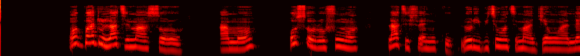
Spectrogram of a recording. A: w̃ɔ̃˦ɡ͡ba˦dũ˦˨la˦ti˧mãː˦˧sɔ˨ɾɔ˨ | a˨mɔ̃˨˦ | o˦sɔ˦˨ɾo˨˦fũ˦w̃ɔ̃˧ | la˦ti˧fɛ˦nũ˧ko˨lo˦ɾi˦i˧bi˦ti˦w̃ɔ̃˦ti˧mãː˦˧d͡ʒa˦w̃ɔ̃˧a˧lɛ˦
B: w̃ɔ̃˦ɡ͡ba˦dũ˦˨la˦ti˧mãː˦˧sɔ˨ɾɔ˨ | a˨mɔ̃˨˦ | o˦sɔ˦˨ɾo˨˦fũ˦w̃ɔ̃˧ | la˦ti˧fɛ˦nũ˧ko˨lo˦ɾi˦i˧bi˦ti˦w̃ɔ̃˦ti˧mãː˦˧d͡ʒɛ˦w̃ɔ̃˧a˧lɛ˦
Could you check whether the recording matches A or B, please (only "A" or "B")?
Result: B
